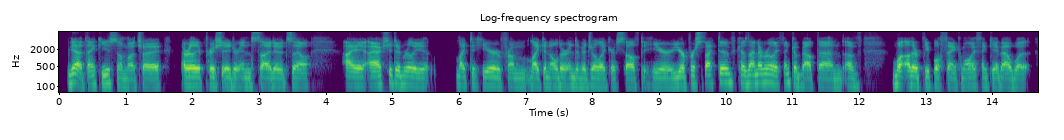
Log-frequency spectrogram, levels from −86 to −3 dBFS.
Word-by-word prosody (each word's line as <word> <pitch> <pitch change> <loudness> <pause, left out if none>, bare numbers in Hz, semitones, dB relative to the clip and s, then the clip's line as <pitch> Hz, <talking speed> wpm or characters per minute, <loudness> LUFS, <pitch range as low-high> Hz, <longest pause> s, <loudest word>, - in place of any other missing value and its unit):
Yeah, 145 +3 +5
thank 120 +1 -3
you 125 +1 0
so 100 -6 -2
much. 90 -1 -4
I 95 0 +2 0.3
I - - +1
really 440 0 +9
appreciate 420 -1 +1
your - - -1
insight 100 0 0
and 100 -1 -1
so 100 -1 -1 0.5
I 110 -1 +4
I 115 +1 +2
actually 115 +3 +3
did 120 -2 -1
really 105 -3 0 0.4
like - - -3
to 105 - -6
hear 105 0 0
from, 95 -1 -7
like, 100 0 0
an 105 - -3
older 105 0 -1
individual, 100 -1 -3
like 95 0 -1
yourself, 95 0 -1
to - - -6
hear 100 -2 -3
your 105 +2 +1
perspective 130 +4 +1
'cause 125 - -1
I 125 - +4
never 135 +2 +2
really 135 -3 +3
think 135 +3 -8
about 95 -1 0
that, 90 -1 0
and 90 0 -12
of 95 -2 -4 0.4
what - - +4
other - - +5
people - - -3
think. 100 -1 -4
I'm 100 - -9
only 105 0 -3
thinking 100 0 -6
about 95 -1 0
what 95 -1 -3
105 Hz, 205 wpm, -23 LUFS, 95-120 Hz, 0.5 s, really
